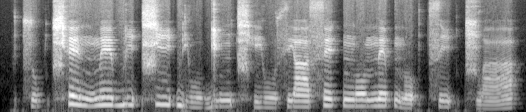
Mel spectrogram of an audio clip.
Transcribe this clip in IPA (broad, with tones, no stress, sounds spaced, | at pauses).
t͡s u˨ k̚ t͡ɕʰ e˥˧ n m e˦ b i˦ ʔ ɕ i˦ ʔ b j u˨˩ ɡ i˧ ŋ t͡ɕʰ j u˨˩ s j a˧ s e˦ k̚ ŋ o˦ n̪ e˦ p̚ n̪ o˨ ʔ t͡s i˦ ʔ t͡ɕ w a˨˦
